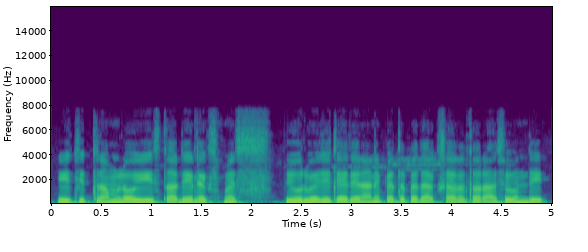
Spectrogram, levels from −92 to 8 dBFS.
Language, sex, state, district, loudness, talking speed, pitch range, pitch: Telugu, male, Telangana, Hyderabad, -15 LUFS, 155 wpm, 105-115 Hz, 110 Hz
